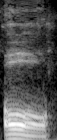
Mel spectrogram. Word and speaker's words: oil: So if y'all didn't catch that, Rob said the proper way, he pronounced oil the proper way. There's no way a three-letter word has more than one syllable.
